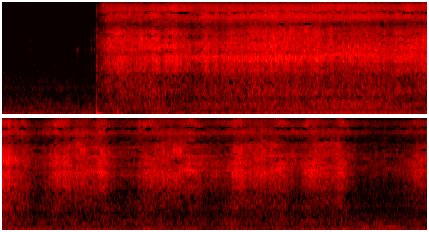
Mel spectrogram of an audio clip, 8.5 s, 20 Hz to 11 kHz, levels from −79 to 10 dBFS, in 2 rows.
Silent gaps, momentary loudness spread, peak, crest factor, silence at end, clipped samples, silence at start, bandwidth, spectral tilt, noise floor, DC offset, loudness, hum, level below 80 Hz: none; 10 LU; -20 dBFS; 20 dB; 0 s; under 0.1%; 0 s; 11 kHz; 1.5 dB/octave; -62 dBFS; under 0.1%; -35 LUFS; none; -64 dBFS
